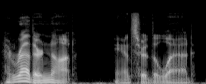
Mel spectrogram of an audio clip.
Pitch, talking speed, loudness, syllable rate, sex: 85 Hz, 205 wpm, -19 LUFS, 6.1 syllables/s, male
